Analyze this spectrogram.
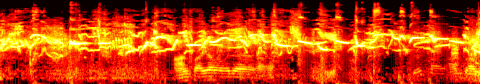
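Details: Two caged Oriental magpie-robins fighting each other through connected Chinese-style cages, pouring out dense, rapid, high whistled phrases and sharp chirps that overlap without pause, with human voices murmuring in the background midway.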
